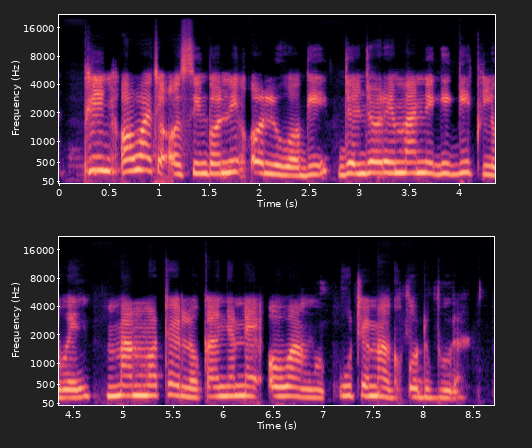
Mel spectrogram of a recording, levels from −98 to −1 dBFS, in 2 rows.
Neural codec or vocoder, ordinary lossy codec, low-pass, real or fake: codec, 44.1 kHz, 2.6 kbps, DAC; none; 19.8 kHz; fake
